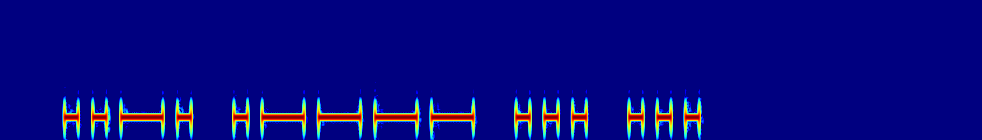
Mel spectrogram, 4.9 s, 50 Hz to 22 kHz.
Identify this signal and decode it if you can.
Morse code, heard as a keyed tone, about 17 wpm, 700 Hz. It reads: F1SS
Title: DXCC-100 Call Signs - 4 Characters - Repeated 2x - 17wpm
